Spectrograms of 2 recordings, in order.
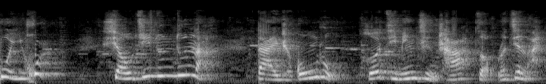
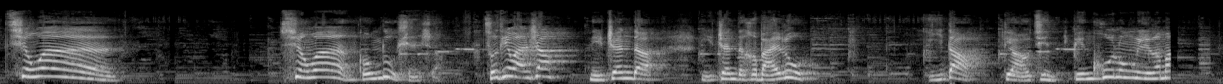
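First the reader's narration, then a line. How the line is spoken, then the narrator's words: Smiling. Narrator (Chinese): 猴子警长露出了一丝微笑，他说道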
